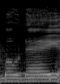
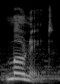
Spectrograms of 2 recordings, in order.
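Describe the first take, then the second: First: The name is said in a fancy French-sounding way. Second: The name is said plainly, not French-sounding. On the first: The speaker calls it wrong. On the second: The speaker calls it right.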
